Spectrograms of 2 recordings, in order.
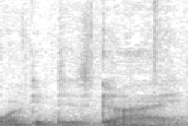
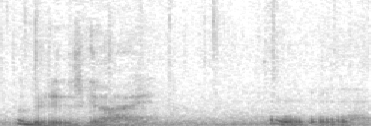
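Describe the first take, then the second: First: Breathy unvoiced whisper, much softer. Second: Squeaky pet voice. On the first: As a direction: murmur it to the cat as if not to wake him. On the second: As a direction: coo it way up high to the cat. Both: Real, not acted. Whispering, then cooing at cat.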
